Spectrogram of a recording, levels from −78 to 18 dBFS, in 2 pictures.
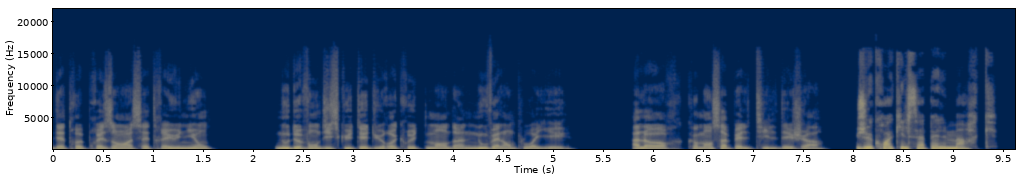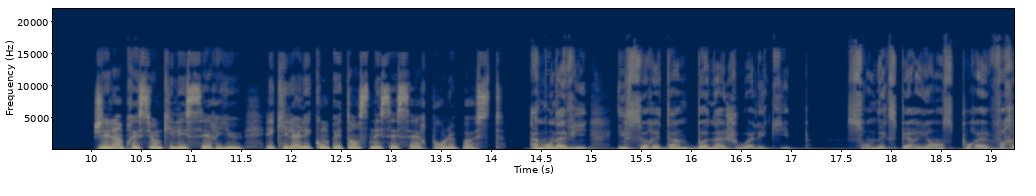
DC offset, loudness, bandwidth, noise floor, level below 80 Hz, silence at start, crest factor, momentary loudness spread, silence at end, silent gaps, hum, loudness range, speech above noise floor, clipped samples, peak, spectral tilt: under 0.1%; -19 LUFS; 17 kHz; -87 dBFS; -36 dBFS; 0 s; 18 dB; 10 LU; 0 s; 7.83-8.01 s, 14.25-14.33 s; none; 5 LU; 69 dB; under 0.1%; -2 dBFS; -5.5 dB/octave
